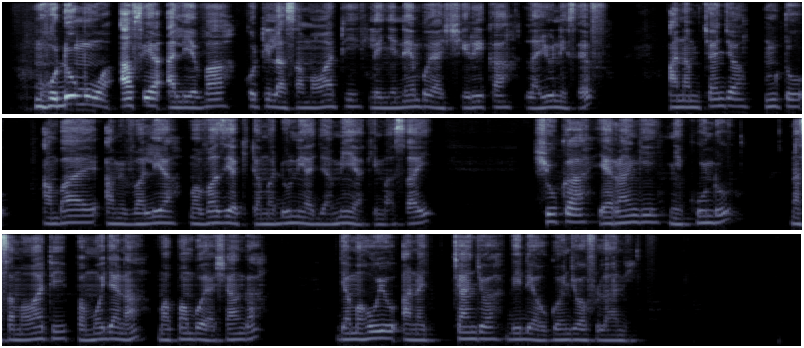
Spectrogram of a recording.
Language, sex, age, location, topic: Swahili, male, 18-24, Kisumu, health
